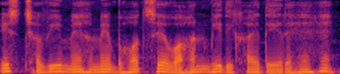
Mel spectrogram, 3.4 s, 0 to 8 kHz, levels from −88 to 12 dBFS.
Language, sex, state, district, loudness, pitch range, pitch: Hindi, male, Assam, Kamrup Metropolitan, -20 LUFS, 100-115 Hz, 110 Hz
